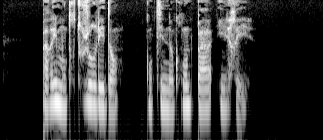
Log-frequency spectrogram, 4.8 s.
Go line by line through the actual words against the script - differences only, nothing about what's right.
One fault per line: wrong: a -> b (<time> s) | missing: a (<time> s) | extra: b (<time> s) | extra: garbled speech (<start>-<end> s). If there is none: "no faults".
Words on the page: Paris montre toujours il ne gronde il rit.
extra: les dents quand (1.4 s)
extra: pas (2.9 s)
